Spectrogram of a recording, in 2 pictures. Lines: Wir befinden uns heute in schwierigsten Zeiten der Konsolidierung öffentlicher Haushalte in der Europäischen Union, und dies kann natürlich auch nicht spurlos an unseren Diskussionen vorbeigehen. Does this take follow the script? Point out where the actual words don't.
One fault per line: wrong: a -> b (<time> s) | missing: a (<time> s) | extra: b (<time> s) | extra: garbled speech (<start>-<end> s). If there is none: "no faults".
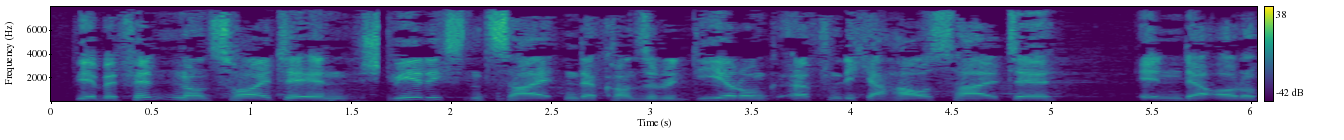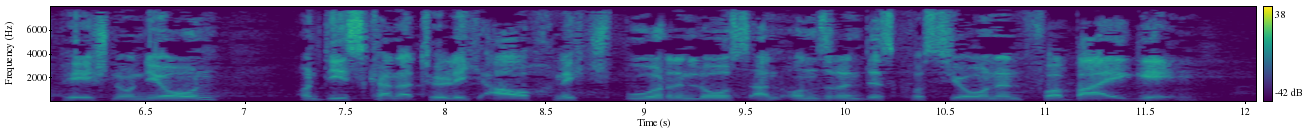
no faults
